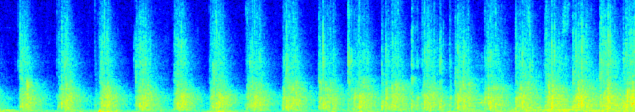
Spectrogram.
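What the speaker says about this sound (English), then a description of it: "Come on, clap." Dance congress audience clapping along in unison, steady rhythmic claps about twice a second that grow fuller and more sustained toward the end, with faint stomping thuds underneath.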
